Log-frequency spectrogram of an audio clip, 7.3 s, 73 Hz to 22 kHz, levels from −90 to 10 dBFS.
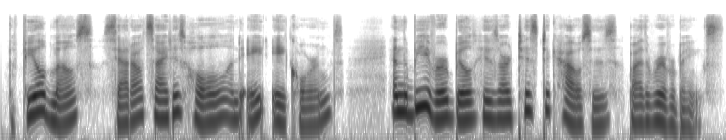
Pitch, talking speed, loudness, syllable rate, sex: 180 Hz, 175 wpm, -18 LUFS, 4.9 syllables/s, female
